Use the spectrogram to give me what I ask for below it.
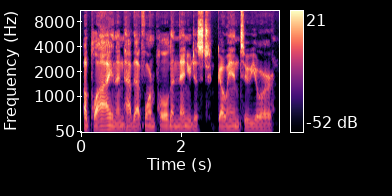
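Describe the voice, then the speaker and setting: A man co-hosting a podcast, talking casually and explaining things with many fillers and pauses. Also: sits low, monotone, dry recording, clean studio sound. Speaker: podcast co-host. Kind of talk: casual chat.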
